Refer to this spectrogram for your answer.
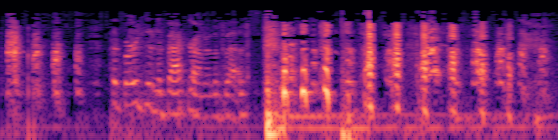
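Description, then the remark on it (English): Birds call in the background, with short clucking, chirpy bursts repeating through the second half, mixed in with people talking and laughing. “The birds in the background are the best.”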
